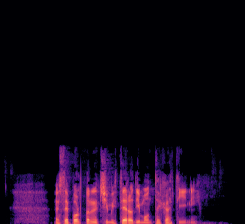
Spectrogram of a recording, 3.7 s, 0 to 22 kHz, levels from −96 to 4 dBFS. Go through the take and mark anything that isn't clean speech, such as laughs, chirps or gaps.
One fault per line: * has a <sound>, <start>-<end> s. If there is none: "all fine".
* has a dropout, 1.2-1.3 s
